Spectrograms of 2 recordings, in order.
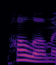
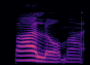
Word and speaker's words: Paloma: It's Paloma. And I'm like, yeah, it's really hard to just like jump into people and be like, oh, it's not Paloma, it's Paloma.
